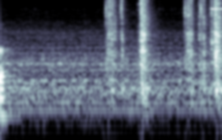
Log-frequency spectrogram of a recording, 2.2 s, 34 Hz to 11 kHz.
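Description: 1953 IBM Model A electric typewriter's carriage tabbing over to its tab stop, giving a handful of sharp mechanical clacks in the second half. The tab mechanism is working properly.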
